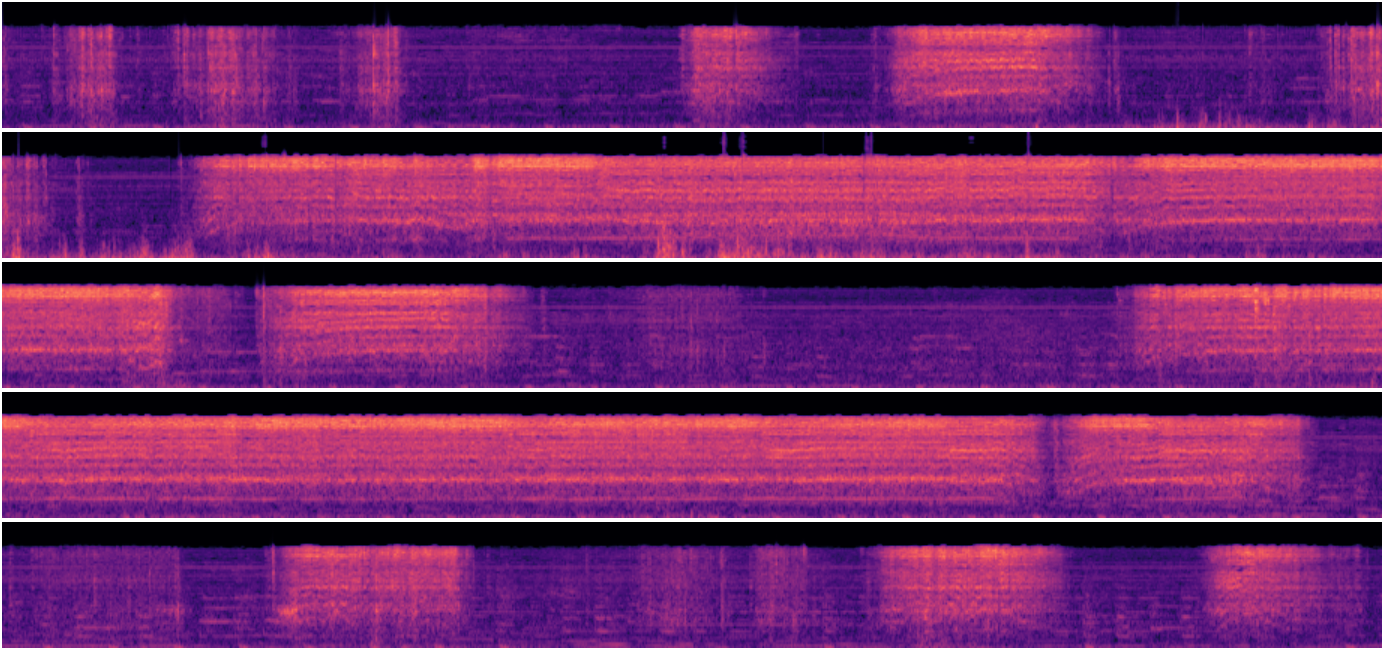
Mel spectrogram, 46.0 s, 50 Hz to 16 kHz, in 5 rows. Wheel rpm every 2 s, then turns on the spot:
20, 10, 40, 60, 20, 100, 160, 160, 150, 130, 80, 10, 0, 130, 160, 160, 160, 110, 20, 30, 10, 60, 20.
0-2 4-6 8-10 22-24 36-38 40-42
